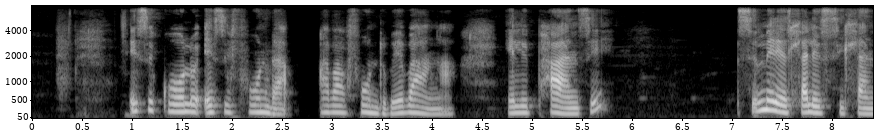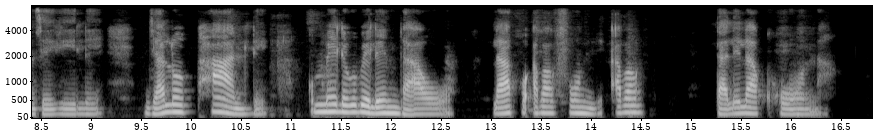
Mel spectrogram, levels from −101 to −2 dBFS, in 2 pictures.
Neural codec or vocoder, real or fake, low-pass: none; real; 7.2 kHz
